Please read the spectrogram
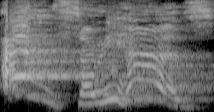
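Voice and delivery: very high, carried-away shouting. Speaking to listeners about the Bible, the speaker answers his own question: shouting. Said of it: "Shouting again".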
